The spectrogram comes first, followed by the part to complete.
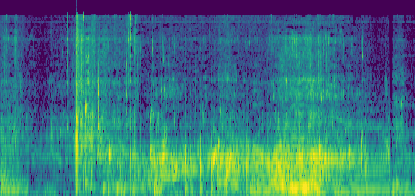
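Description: Lake water sloshing and gurgling around a waterproof camera at the water line as swimmers stroke through it. There is a sharp splash just under a second in, and the churning is loudest about three seconds in.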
